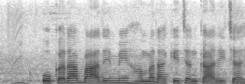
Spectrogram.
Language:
Bhojpuri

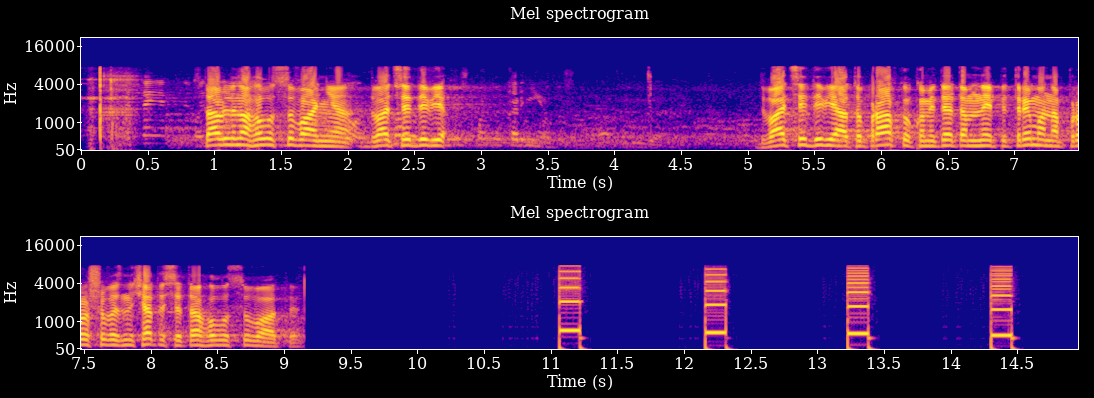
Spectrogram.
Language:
Ukrainian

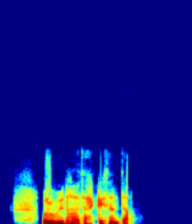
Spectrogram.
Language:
Kabyle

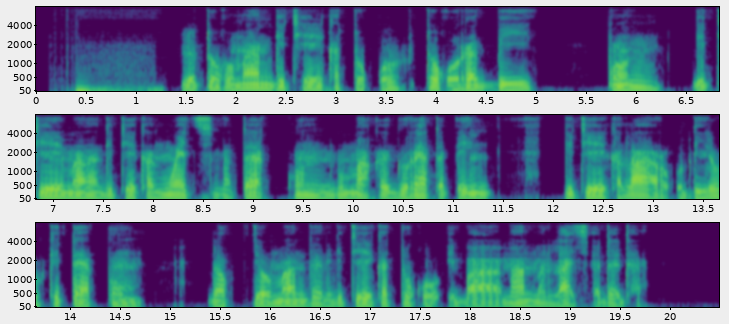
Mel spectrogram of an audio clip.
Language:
Acoli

